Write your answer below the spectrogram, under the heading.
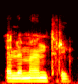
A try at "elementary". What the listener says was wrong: Yes, elementary.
